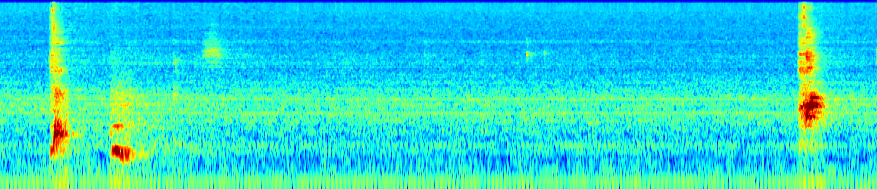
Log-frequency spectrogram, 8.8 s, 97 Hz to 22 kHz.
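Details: Unusually bad, fast hiccups that began suddenly on waking and lasted almost 20 minutes: three short, sharp gulping sounds, two close together then one after a pause.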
